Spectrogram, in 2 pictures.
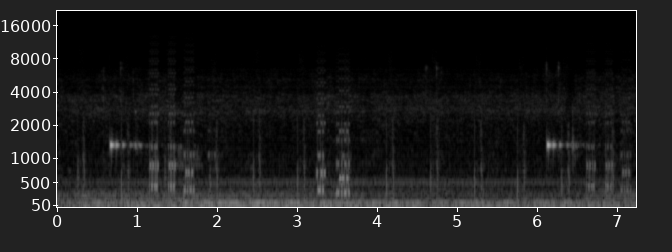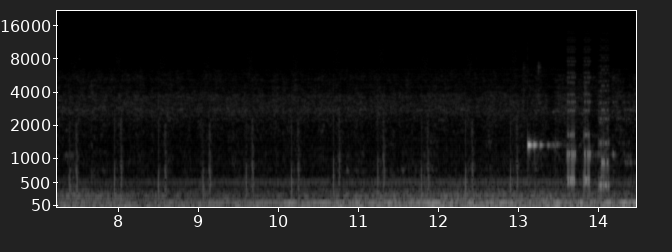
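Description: A handheld detector beeps sharply now and then.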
